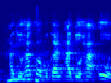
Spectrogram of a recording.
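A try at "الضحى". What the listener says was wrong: Ad-duha. Ad-duha. Enggak, itu enggak pakai u ya. Wad-duha.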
